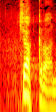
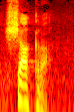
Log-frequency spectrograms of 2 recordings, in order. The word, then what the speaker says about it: chakra: So that's, now in terms of the pronunciation, you know, the word is chakra, not chakra. It is C-H. Like in a child, chakra. Okay, so try not to pronounce it as chakra. It's not S-H, it's C-H. Okay, just one of those things. Because I hear many people pronounce it as chakra. That's not what it is.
